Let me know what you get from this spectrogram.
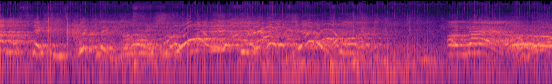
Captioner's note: chaotic shouting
